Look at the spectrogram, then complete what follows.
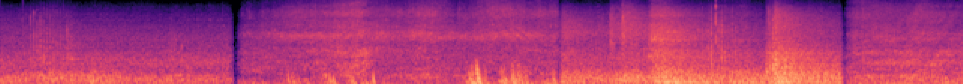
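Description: Surf skateboard wheels rolling and carving across a skatepark bowl, with a few hard thumps from the board, the loudest about three seconds in. The sound cuts off abruptly twice.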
